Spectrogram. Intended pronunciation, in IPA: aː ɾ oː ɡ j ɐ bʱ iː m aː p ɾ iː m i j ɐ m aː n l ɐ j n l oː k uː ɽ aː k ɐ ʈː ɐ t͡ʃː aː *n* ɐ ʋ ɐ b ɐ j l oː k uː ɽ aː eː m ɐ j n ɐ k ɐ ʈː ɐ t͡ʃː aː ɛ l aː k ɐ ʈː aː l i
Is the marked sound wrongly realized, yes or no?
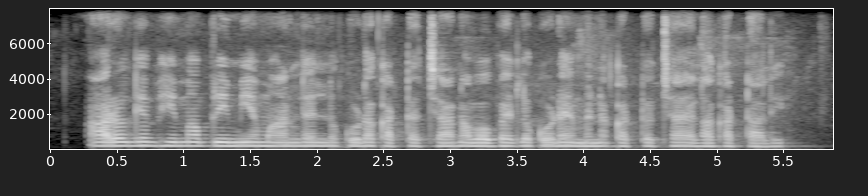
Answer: no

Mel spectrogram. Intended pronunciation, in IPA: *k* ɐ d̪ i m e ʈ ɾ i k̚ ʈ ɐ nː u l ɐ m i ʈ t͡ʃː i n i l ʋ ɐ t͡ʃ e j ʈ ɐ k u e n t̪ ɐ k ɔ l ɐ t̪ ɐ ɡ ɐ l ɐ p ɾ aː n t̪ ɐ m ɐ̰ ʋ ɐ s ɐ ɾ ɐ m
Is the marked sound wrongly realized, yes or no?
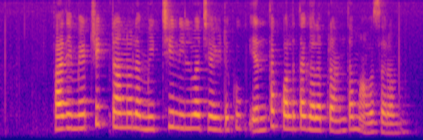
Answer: yes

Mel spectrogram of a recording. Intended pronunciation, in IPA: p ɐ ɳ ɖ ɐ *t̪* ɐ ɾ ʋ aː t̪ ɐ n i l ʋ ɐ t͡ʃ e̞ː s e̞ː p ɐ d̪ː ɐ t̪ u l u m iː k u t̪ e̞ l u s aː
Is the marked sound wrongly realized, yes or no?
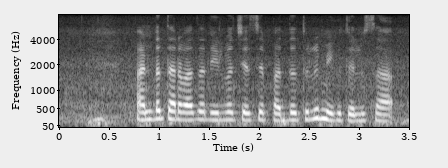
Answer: no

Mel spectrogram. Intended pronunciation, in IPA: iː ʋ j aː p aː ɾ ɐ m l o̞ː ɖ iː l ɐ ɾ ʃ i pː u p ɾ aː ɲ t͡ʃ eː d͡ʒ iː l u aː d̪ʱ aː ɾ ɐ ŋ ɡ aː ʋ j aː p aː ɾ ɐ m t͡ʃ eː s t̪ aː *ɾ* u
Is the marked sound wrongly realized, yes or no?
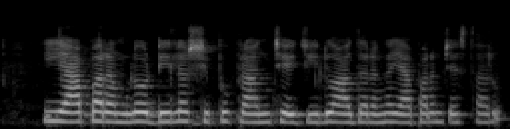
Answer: no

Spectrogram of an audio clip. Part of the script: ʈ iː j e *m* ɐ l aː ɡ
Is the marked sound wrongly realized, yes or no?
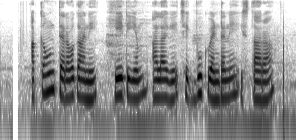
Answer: no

